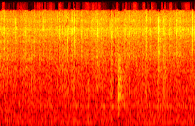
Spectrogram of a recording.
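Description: Onion pieces frying in a pan, a faint, even sizzle close by with light stirring crackles, steady and without voices.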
